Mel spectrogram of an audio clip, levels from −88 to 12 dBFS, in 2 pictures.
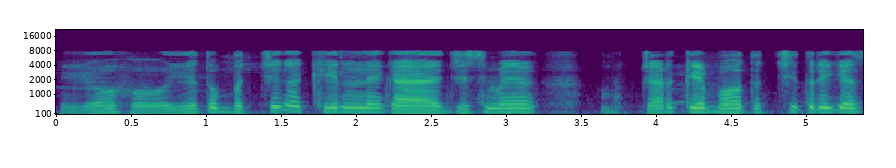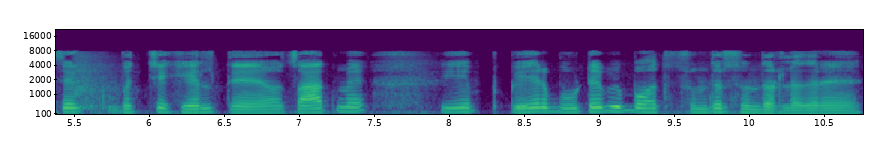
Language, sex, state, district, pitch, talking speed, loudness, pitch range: Hindi, male, Bihar, Araria, 170 Hz, 165 wpm, -24 LUFS, 150-185 Hz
